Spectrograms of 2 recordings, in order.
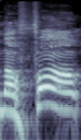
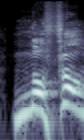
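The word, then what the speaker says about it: נופל: Because Rabotai, if you don't go back, even though you said the word, you said Haman nafal instead of saying Haman nofel, which is the correct way to say it.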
